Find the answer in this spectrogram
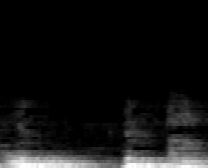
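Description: Dog barking twice, two loud barks about a second apart; the dogs are excited.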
